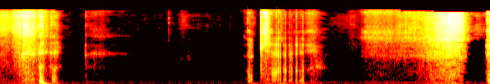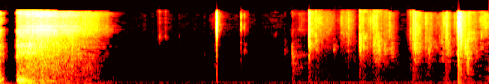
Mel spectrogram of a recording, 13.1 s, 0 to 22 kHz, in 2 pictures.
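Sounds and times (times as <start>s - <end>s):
person breathing close to microphone: 4.7s - 8.1s.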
